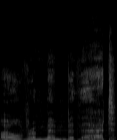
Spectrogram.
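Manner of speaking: grave, stern, dead-serious, severe delivery. Voicing a dwarf accepting a gift with a stern look: stern. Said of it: "a really fucking stern look in the eyes and goes".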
